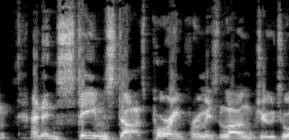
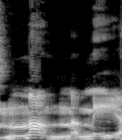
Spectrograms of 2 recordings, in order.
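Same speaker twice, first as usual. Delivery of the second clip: Italian exclamation; much slower than usual. Pretend.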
